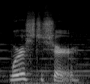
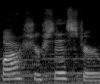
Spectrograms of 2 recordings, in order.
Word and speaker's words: Worcestershire: Worcestershire. Worcestershire. Not wash your sister, Worcestershire.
